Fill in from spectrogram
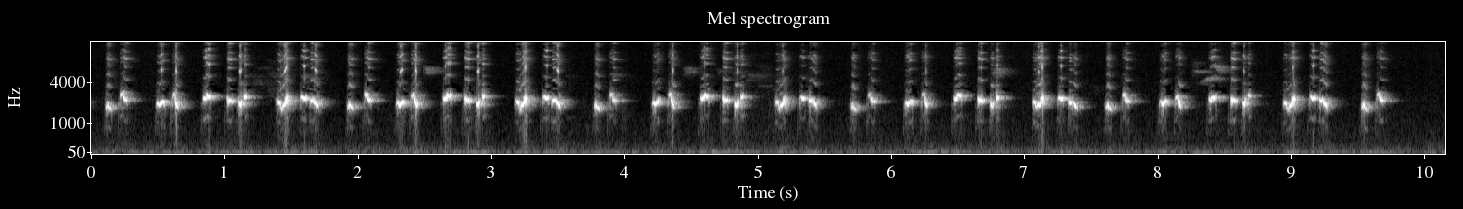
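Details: Long 'ropel' trill of a yellow-vented bulbul, a training recording meant to make other bulbuls answer. A continuous run of chattering, liquid whistled notes bunched in quick clusters, about thirty bursts across ten seconds, with no other sounds.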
